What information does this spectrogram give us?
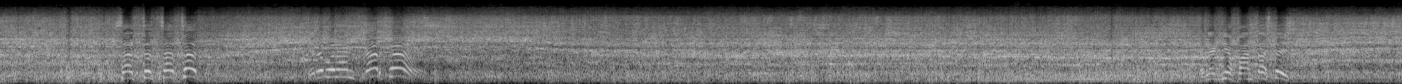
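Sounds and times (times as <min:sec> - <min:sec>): faint high whine: 0:00.0 - 0:14.0.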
